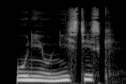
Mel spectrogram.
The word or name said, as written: unionistisk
